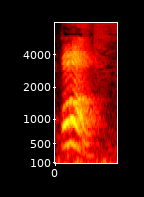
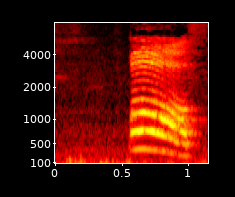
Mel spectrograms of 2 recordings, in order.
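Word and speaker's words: قاف: Sifat, for example, if I say the letter Qaf, Qaf. So the letter Qaf is pronounced with a heavy sound. So I can say that the letter Qaf is a heavy letter.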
